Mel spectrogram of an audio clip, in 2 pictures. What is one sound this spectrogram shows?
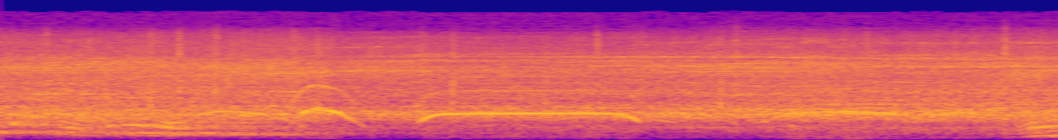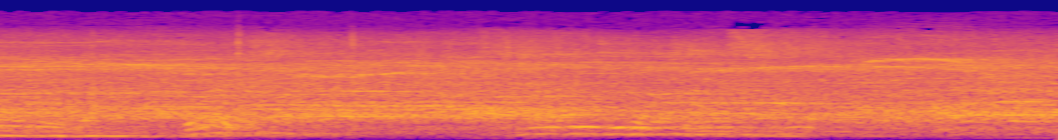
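An electric guitar plays long, bending lead notes.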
